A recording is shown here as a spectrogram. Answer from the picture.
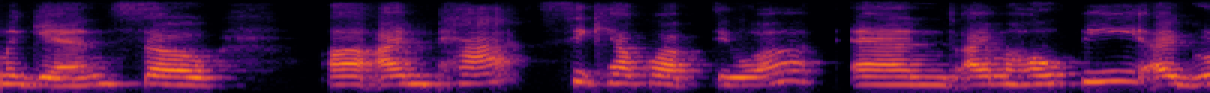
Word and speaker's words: Sekaquaptewa: I guess I can pronounce my name again. So I'm Pat Sekaquaptewa, and I'm Hopi.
